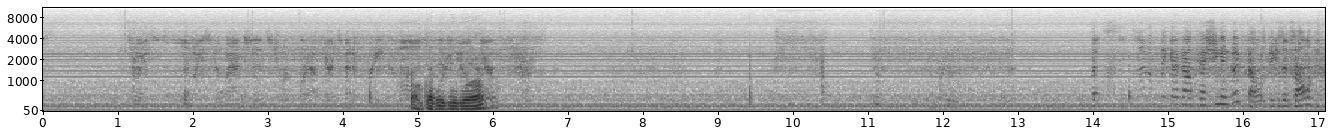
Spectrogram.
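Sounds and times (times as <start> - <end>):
radio speaker mains hum: 0.0 - 17.0.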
